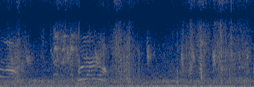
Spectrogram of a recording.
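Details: A stray cat, one of a friendly cream and orange tabby pair out in a park in warm spring weather, gives one drawn-out rising-then-falling meow with clear harmonics, set against steady outdoor rumble and hiss.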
